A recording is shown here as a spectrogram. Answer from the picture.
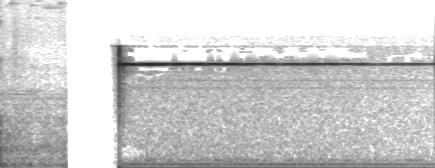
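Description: A single bell ding about a second in: one sharp strike, then one high steady tone that rings on and slowly fades.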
